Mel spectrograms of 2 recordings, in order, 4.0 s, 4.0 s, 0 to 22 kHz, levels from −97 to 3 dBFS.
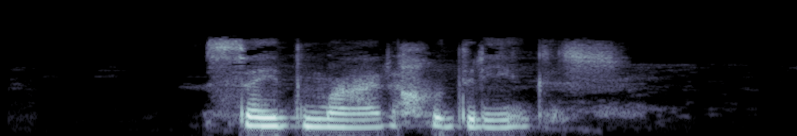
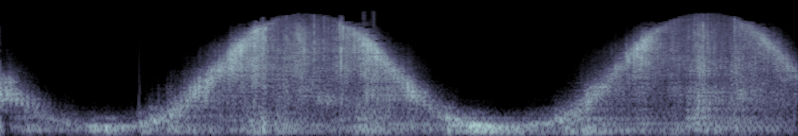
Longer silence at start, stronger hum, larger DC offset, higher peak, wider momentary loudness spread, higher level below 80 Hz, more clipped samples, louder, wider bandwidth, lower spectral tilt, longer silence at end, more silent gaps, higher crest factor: first, 1.05 s vs 0 s; neither; neither; first, -2 dBFS vs -6 dBFS; first, 22 LU vs 17 LU; second, -64 dBFS vs -54 dBFS; neither; first, -18 LUFS vs -27 LUFS; second, 7.8 kHz vs 15.5 kHz; first, -6 dB/octave vs -1.5 dB/octave; first, 0.95 s vs 0 s; neither; about the same, 20 dB vs 24 dB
